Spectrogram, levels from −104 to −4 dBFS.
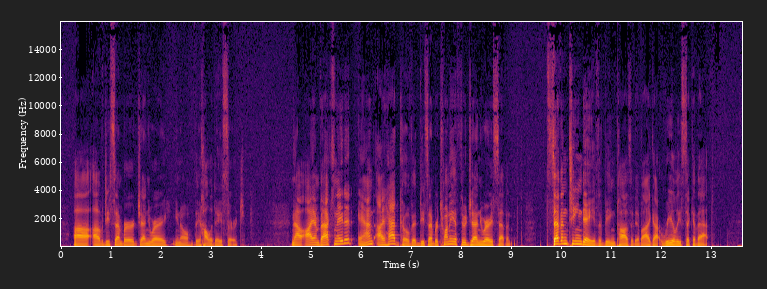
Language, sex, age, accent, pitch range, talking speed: English, male, 50-69, American, 120-185 Hz, 145 wpm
